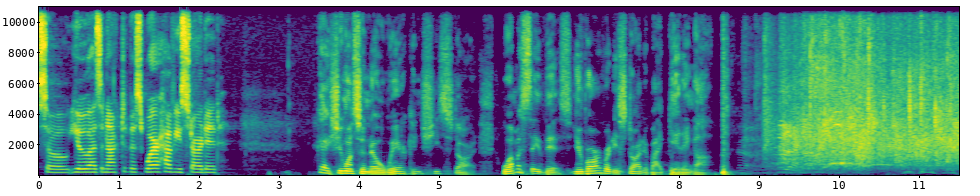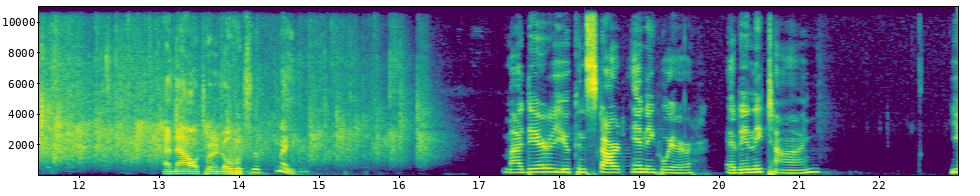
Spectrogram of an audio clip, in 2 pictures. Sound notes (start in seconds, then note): 8.8 applause; 13.2 cheering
